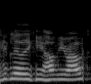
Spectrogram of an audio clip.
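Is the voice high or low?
high. It is said in a high voice.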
